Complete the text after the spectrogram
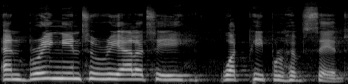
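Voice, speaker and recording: A woman's fairly high voice at a very slow pace, with ordinary pitch variation. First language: Bunaba. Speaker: panel moderator. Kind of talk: formal address.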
